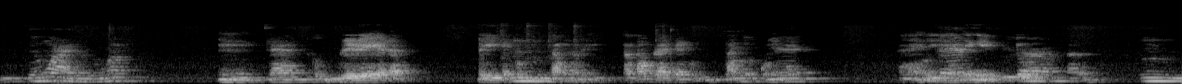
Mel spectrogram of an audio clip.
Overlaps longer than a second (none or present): present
